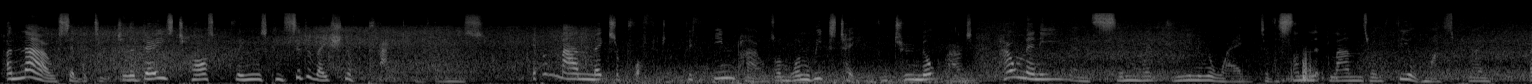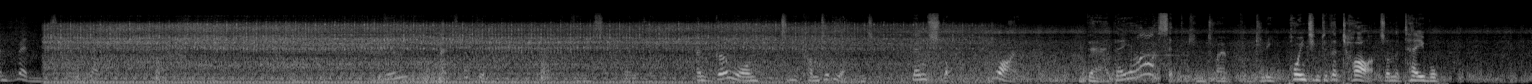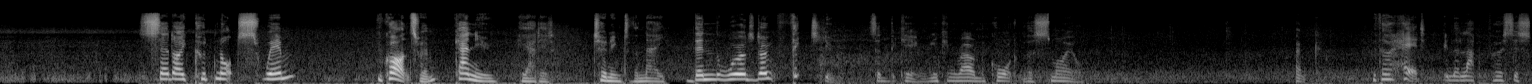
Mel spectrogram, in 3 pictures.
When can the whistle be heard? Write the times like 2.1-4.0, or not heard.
not heard.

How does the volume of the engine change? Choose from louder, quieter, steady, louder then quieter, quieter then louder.
quieter.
